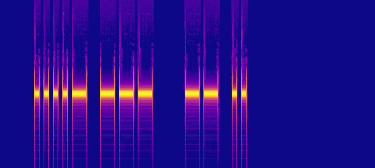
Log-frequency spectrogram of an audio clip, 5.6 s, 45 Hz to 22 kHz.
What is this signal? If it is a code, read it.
Morse code, heard as a keyed tone, about 17 wpm, 700 Hz. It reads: 4O MI
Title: Winter Field Day Exchanges Encore 17wpm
